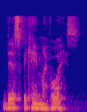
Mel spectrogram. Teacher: it's not an unpleasant voice, right? It's a little breathy, however, and it's not powerful.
